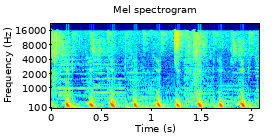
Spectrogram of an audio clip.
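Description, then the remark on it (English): A racing heartbeat: nine quick, deep, muffled thumps in steady rhythm, fairly loud, with no voices. “There is the running heart.”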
